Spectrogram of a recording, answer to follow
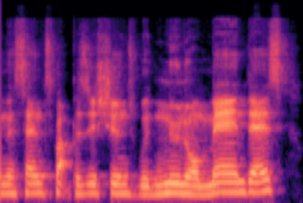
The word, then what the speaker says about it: Mendes: centre-back positions with nuno mendes or nuno mensch as he meant to pronounce it in portuguese left back and the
